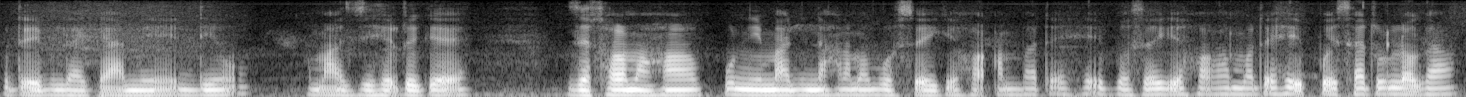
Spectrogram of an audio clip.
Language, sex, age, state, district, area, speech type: Assamese, female, 60+, Assam, Morigaon, rural, spontaneous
